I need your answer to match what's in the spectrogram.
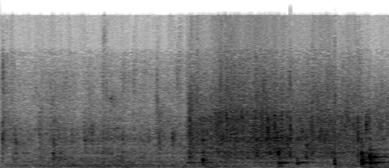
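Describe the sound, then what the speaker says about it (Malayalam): Chopped onions sizzle steadily in hot oil with dried red chillies and curry leaves, and the frying grows louder and busier partway through as they are stirred. "ഇനി ഉള്ളി ഒന്ന് ബ്രൗൺ കളർ ആവണ വരെ നമുക്ക് നന്നായിട്ട് വഴറ്റി കൊടുക്കാം"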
